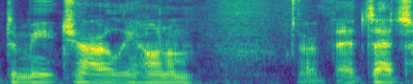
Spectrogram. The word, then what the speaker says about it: Charlie Hunnam: I you know I would like to meet Charlie Hunnam that's that's how you pronounce his name I I grew up around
